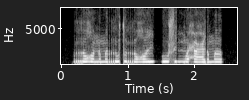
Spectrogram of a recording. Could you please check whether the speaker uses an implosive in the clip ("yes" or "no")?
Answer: no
